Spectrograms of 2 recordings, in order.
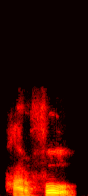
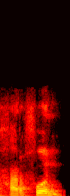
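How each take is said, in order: First: The word ends on a vowel without n. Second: The word ends with an n sound. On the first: The speaker calls it right. "Cara penyebutannya harfu jar" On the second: The speaker calls it wrong. "Bukan harfun"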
